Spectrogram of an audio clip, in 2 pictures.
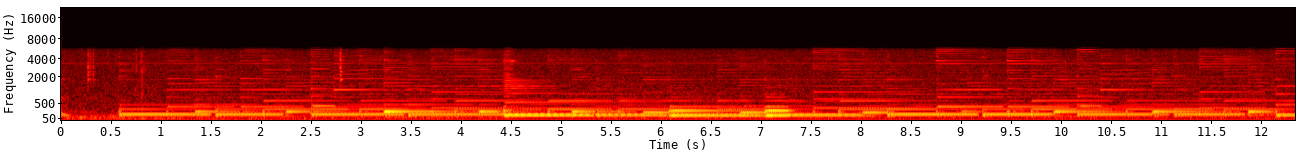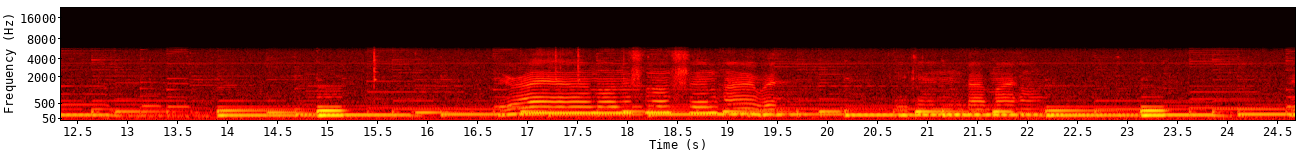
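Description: A person coughs once, then an acoustic guitar starts playing the introduction of a slow ballad: a repeating pattern of low bass notes and chords, picked and strummed.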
